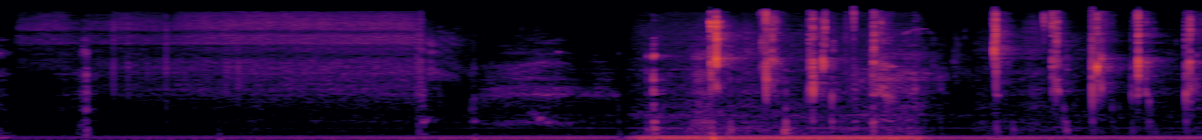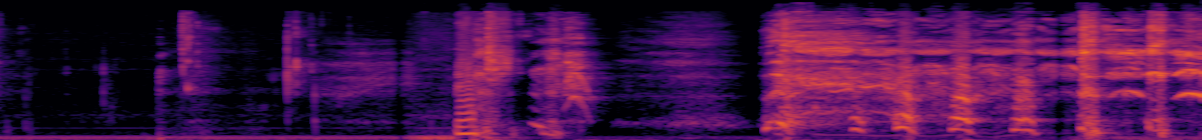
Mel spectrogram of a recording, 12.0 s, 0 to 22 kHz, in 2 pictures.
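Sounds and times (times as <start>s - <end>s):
faint hiss of air: 0.0s - 3.0s
e-cigarette coil crackling: 0.4s - 2.4s.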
